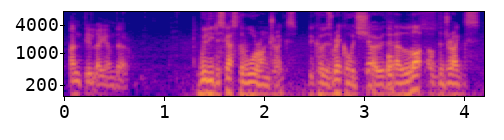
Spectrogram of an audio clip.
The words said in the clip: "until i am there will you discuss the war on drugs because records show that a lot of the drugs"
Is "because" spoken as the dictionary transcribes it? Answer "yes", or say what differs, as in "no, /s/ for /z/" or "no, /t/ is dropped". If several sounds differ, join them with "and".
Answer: yes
